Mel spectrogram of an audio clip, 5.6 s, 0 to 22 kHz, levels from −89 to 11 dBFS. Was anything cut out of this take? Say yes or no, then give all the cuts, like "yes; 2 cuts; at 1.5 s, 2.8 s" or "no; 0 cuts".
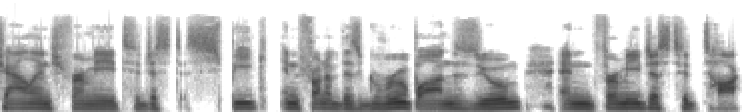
no; 0 cuts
